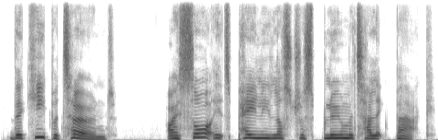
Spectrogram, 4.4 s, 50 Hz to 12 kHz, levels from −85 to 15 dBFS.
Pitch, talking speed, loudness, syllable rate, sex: 250 Hz, 135 wpm, -16 LUFS, 4.8 syllables/s, female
